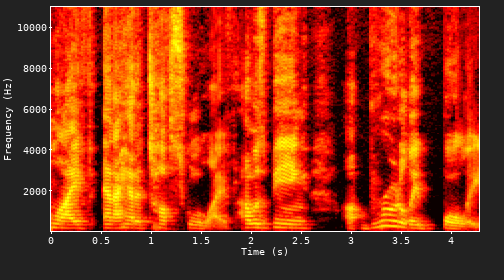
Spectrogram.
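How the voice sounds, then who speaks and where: Her bright, sharp tone carrying a Chicago accent, a woman speaks at a moderate pace with medium pitch and ordinary pitch variation. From US Midwest, Chicago. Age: 40s. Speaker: suicide prevention advocate. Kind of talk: interview testimony.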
